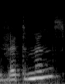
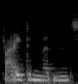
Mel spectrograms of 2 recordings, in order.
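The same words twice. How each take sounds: First: It is said with a British pronunciation. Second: It is said with an American pronunciation. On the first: "I say vitamins because I learned British English" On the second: "Or if you're American, they say vitamins"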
